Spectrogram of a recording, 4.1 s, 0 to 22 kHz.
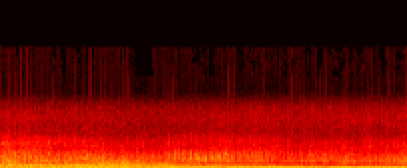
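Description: De Havilland Canada DHC-2 Beaver's Pratt & Whitney R-985 Wasp Junior radial engine and propeller running loud and steady as the plane rolls along the runway, a deep drone with a strong low hum.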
